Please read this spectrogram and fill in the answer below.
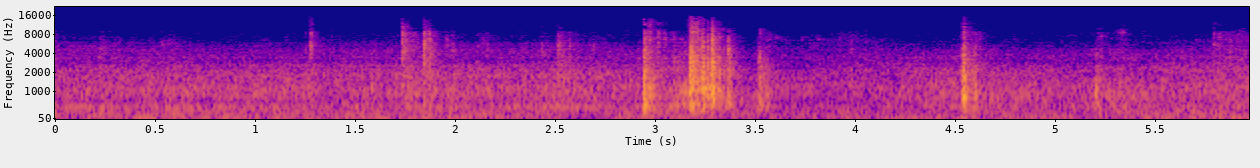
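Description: Small plastic toy pieces clicking and knocking together as they are handled and fitted. There is a louder quick cluster of knocks about three seconds in, and single clicks after it.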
